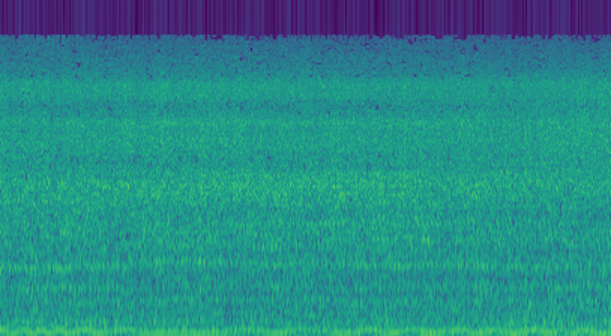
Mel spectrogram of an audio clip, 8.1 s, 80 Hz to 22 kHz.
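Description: Swaraj 744 FE tractor's three-cylinder diesel engine running at a steady speed as it pulls cage wheels and an implement through a flooded paddy field.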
